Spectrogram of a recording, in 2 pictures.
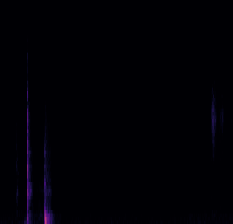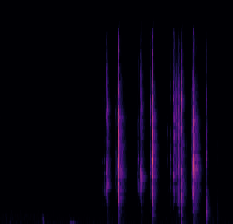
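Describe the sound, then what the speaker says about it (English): A cigar is being cut with a cutter before smoking, giving two sharp snips near the start, a few faint clicks, then a rapid cluster of crisp clipping and scraping sounds close to the mic. "Now, for the cigar at hand, let's get to cutting"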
